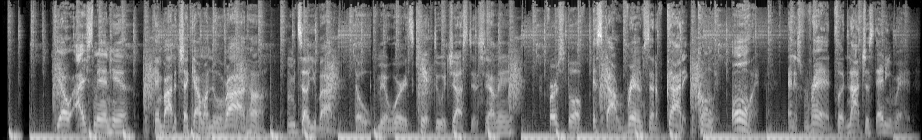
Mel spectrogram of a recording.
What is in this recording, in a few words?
hip hop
